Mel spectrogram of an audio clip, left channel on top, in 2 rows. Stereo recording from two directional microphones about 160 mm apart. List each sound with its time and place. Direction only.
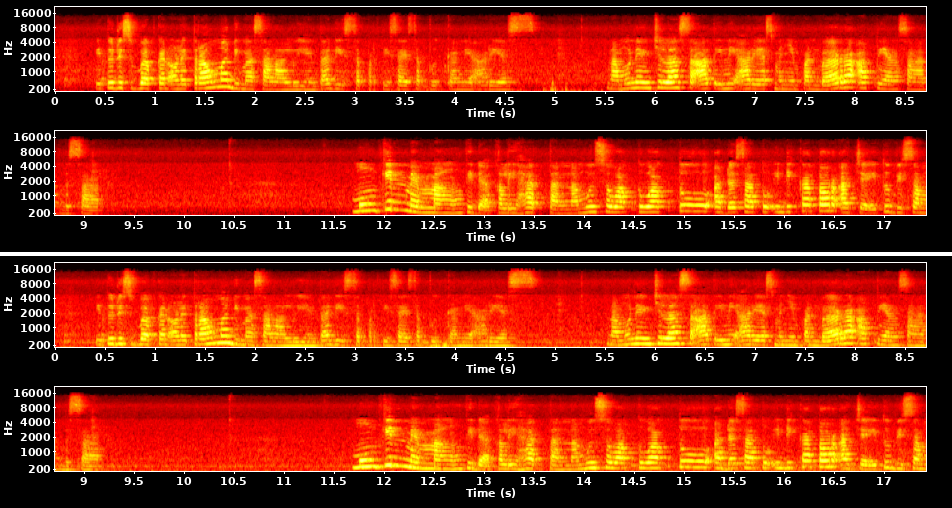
0.5 s a woman's voice: 25° left (ahead or behind)
5.5 s a woman's voice: 20° left (ahead or behind)
11.7 s a woman's voice: 25° left (ahead or behind)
